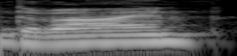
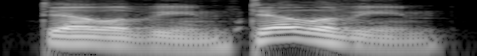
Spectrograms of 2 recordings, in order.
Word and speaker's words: Delevingne: I always call her Kara Deviled Eggs because I can never remember how to pronounce her last name. Divine? Delevingne.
